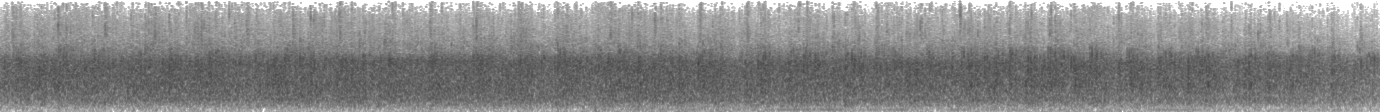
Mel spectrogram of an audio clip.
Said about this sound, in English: So let's just thank God for what he's done. It's okay, you can clap in the middle of a sermon. It's okay to clap. We're thanking God, we're not thanking individuals.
